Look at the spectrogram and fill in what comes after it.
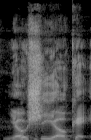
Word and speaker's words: Yoshioka: Yoshioka in studio from Powerline Management.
